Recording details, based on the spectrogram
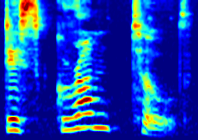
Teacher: Three syllables, stress, the second syllable.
